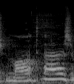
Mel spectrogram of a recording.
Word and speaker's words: montage: Montage? Montage. – Say it the French way.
